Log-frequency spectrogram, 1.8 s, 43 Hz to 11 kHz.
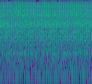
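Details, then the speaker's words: Hino Lohan 500 FM 260 Ti truck J08E diesel just reassembled after overhaul: even diesel clatter at steady idle, no irregular knock or miss, described as very smooth; normal idle. "untuk bunyinya sangat halus yakni sang"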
